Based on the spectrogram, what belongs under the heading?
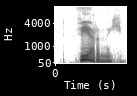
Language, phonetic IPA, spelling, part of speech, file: Russian, [ˈvʲernɨj], верный, adjective, Ru-верный.ogg
- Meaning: 1. true, faithful, loyal 2. true, right, correct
